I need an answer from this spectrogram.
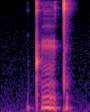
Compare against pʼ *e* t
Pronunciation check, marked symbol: correct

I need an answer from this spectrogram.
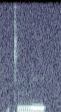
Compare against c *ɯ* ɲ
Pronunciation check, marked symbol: correct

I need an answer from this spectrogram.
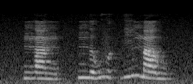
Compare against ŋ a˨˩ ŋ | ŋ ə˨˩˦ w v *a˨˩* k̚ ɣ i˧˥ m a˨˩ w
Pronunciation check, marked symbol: incorrect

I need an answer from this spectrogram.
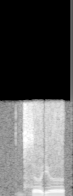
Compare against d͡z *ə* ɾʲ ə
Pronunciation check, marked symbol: correct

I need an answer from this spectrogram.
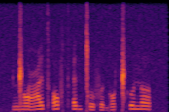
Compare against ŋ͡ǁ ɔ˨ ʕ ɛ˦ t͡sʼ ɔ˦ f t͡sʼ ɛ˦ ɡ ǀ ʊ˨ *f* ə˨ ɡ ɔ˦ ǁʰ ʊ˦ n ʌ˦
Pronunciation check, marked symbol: correct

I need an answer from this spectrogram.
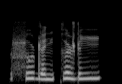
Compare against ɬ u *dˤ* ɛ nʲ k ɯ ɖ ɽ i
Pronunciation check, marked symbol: incorrect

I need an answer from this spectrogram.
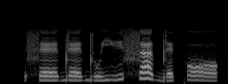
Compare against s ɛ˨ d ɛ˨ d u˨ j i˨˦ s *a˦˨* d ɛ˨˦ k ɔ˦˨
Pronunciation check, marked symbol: correct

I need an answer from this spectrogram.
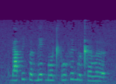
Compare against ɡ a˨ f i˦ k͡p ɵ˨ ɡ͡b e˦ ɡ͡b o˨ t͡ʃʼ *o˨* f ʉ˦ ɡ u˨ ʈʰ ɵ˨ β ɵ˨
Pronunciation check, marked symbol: incorrect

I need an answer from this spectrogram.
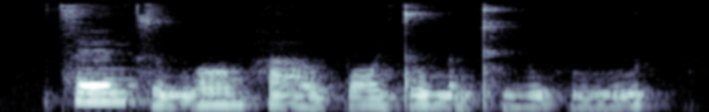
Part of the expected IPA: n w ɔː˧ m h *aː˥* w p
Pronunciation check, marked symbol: incorrect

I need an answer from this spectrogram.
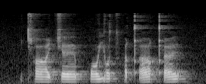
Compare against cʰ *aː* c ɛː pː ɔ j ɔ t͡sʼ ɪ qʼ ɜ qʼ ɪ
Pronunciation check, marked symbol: incorrect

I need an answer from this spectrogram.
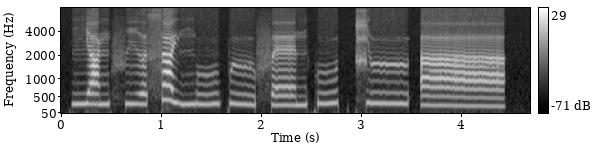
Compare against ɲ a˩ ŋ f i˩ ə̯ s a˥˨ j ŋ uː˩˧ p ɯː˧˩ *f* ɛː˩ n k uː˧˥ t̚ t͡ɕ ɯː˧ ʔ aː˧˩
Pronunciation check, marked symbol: correct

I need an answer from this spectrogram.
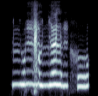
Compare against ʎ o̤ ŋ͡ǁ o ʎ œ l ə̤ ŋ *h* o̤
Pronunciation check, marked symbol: correct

